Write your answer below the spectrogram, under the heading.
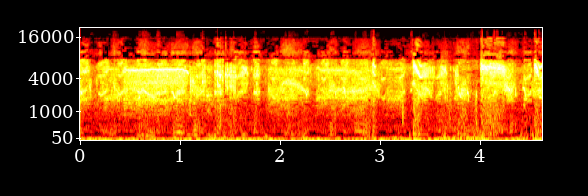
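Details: Lure call for attracting swiftlets to roost in a bird house: continuous high buzzy chatter with a sustained thin whistle early on, then sharp chirps and short rattling bursts.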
